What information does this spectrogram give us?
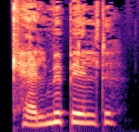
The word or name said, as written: kalmebælte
